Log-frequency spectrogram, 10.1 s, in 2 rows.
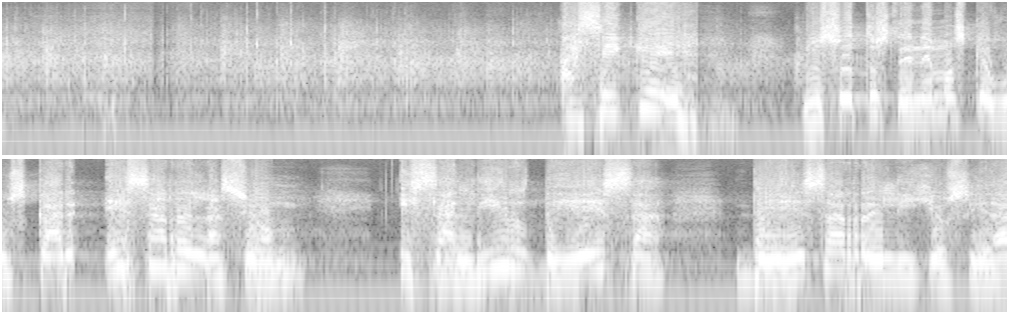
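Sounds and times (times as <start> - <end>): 
audience clapping hands: 0.0 - 4.5
speech: 2.8 - 10.0.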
